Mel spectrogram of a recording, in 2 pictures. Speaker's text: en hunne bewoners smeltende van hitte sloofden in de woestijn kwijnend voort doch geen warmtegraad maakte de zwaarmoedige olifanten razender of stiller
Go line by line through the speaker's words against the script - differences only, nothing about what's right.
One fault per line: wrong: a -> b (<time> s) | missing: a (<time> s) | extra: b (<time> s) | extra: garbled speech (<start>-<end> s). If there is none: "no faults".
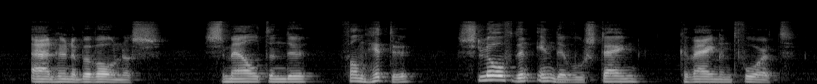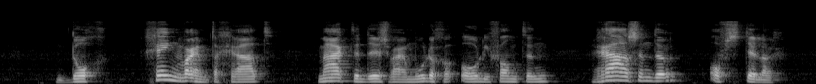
no faults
